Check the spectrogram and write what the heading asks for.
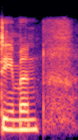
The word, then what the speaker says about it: daemon: default it's saying that the daemon and this is pronounced demon the demon is user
